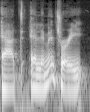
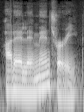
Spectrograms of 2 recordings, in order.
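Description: First: Said in the usual way. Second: "at elementary" linked as "arelementary"; T as soft R. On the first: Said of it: "fíjate la T se convierte". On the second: Shown as a demonstration. Teacher demonstrating the link, "at elementary" with soft R. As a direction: tap the T of "at" into "elementary". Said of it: "la T se convierte en E suave".

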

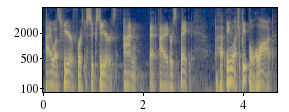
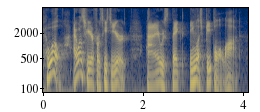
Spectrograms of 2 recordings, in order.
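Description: First: "I was here for six years" said slowly, each word level with no melody; flat intonation. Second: "Well, I was here for six years" with a flowing rise and fall; natural English intonation. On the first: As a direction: read "I respect English people a lot" flat and word by word, like a beginner. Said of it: "su problema sobre todo es que habla plano". (entonación plana, cada palabra igual, sin melodía)

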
